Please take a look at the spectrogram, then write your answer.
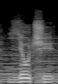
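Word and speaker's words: Yuezhi: is uc drive or sometimes it is spelled and pronounced as yochi drive in chinese pronunciation question number two when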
